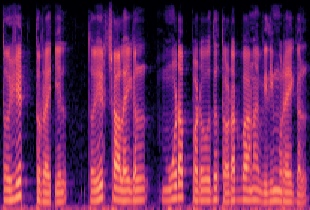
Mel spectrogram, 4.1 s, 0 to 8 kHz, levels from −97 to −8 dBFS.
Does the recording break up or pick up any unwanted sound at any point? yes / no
yes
